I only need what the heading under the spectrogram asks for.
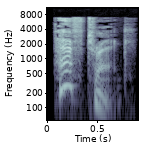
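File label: "half-track", British English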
